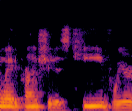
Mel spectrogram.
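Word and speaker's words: Kyiv: the correct ukrainian way to punch it is keef we are saying heave that's fine it's good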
